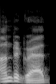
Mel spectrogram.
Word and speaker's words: undergrad: When you say the full word undergraduate, the stress is usually in the middle, but when you shorten it to undergrad, the stress moves to the front.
